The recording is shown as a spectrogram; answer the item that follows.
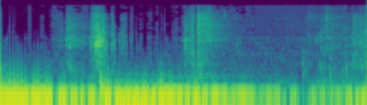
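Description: A few short knocks and creaks over a low rumble.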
